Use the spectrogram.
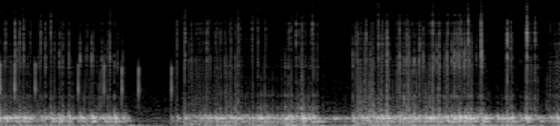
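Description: Two hands with long acrylic nails grip, rub and tap the uncovered metal wire-mesh grille of a large pink USB condenser microphone with a hollow head. A dense, low, rumbling hum with a steady tone is dotted with scratchy crackles and taps. It dips briefly quieter near the two-second mark before the rubbing swells again.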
